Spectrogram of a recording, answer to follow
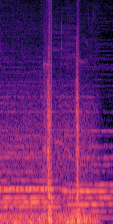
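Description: Background music with long held notes. Two short knocks sound over it, about a second in and again half a second later.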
